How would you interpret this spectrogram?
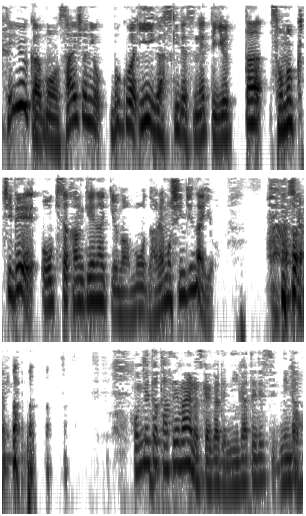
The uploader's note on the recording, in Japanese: リモート収録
